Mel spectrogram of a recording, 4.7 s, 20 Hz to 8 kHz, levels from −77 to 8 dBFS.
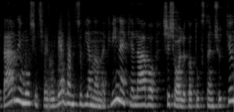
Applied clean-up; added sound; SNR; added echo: neural separator model SepFormer DNS4.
